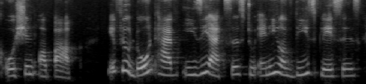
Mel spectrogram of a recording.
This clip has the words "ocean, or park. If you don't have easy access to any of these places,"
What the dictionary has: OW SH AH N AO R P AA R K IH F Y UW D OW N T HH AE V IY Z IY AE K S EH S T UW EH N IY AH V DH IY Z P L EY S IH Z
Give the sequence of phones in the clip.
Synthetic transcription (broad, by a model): OW SH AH N AO R P AA R K IH F Y UW D OW N T HH AE V IY Z IY AE K S EH S T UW EH N IY AH V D IY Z P L EY S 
